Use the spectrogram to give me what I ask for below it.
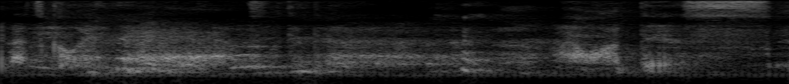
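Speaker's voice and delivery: conspiratorial whisper, slowing at the end; excited whisper. Retold or imitated. Teacher whispering her eagerness to enter the herb spiral. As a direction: whisper like sneaking toward treasure.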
